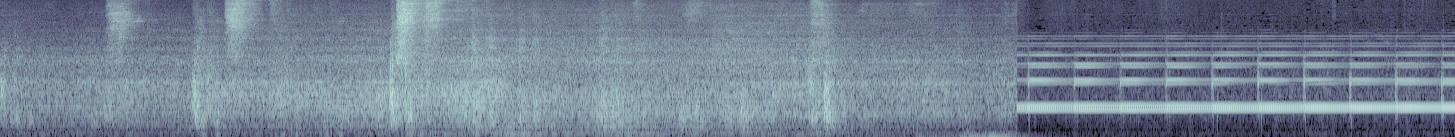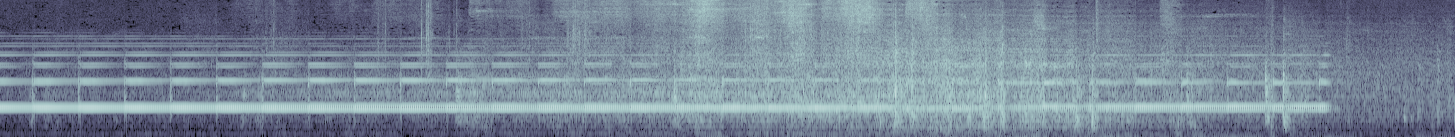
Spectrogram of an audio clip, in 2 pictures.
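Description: An Isumi Railway diesel railcar running past, with a few sharp wheel clicks over rail joints. About ten seconds in, a level-crossing warning bell starts abruptly, a loud ringing tone that pulses regularly and stops suddenly near the end.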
